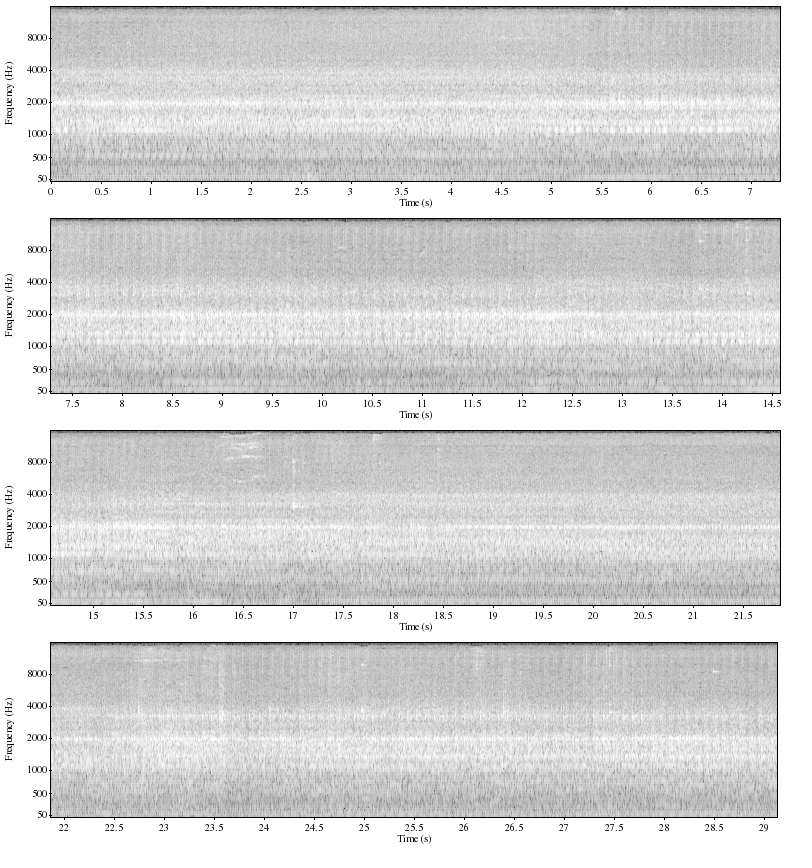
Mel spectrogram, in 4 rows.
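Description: Satoh Beaver S370 compact tractor running steadily while it works snow, with a steady high whine over the engine; the low engine note swells and eases every few seconds.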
